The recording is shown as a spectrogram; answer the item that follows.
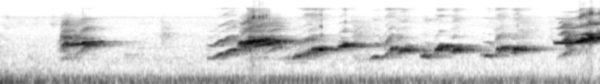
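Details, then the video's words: Agitated Oriental magpie-robin seeking a rival: one whistle, then a quick string of short slurred notes repeated about every quarter second, ending in a high sharp phrase. "Kacer ngotot emosi mencari lawan"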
